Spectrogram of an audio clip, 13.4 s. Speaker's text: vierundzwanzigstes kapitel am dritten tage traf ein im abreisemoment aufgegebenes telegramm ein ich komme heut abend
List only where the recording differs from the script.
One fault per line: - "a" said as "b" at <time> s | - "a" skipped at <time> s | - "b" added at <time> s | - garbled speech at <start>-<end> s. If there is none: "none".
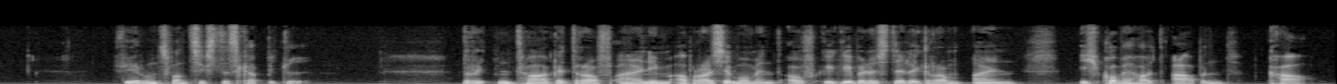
- "am" skipped at 3.1 s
